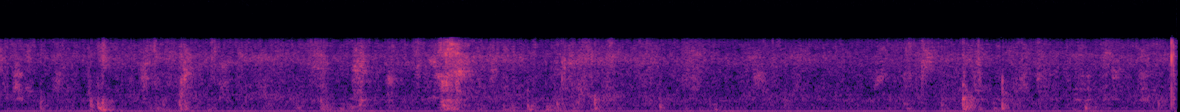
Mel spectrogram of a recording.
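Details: Two Goldendoodle puppies, brothers Zeke and Obe from the same litter, wrestling across the floor in play; a few short whimpers and yips rise over soft scuffling and a steady low hum, loudest near the middle.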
